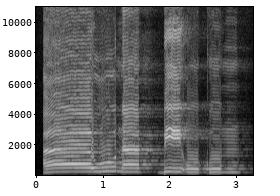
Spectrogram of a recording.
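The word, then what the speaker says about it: أؤنبئكم: Maka cara bacanya a yang pertama dibaca panjang dua ketukan, yang u-nya kita sama-samarkan. Au nabbiukum, au nabbiukum.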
